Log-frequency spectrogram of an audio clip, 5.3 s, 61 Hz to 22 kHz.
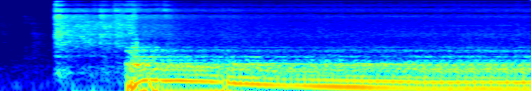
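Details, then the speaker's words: FG Falcon G6E Turbo, first cold start after centre muffler delete: catches and settles into a steady, even cold idle, then light blips rising and falling cleanly; sounds healthy. "that actually sounds amazing i'll just give it a small rib it is still cold sounds amazing"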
